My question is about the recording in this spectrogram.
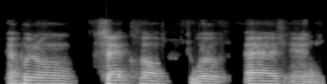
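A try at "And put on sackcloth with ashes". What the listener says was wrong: He put on, hold on, wait, slow down. So when you're reading, you see that comma, that means you got to take a little pause, right? He said he put on sackcloth with ashes.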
